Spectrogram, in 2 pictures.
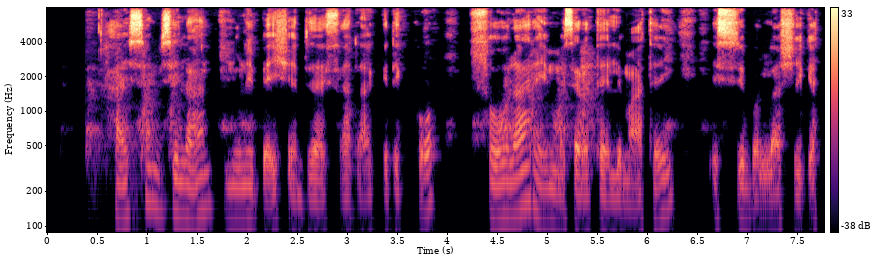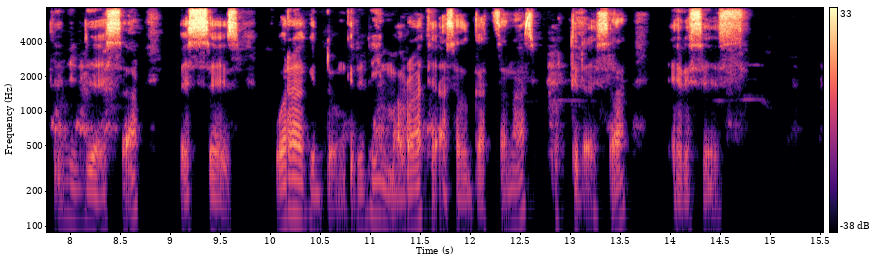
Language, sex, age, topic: Gamo, male, 18-24, government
